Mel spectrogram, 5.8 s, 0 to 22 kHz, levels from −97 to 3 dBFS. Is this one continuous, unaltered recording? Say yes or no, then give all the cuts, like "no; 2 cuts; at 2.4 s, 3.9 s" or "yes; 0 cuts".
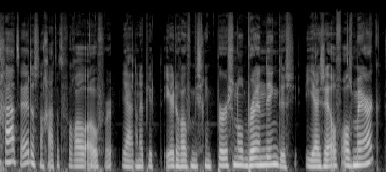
yes; 0 cuts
